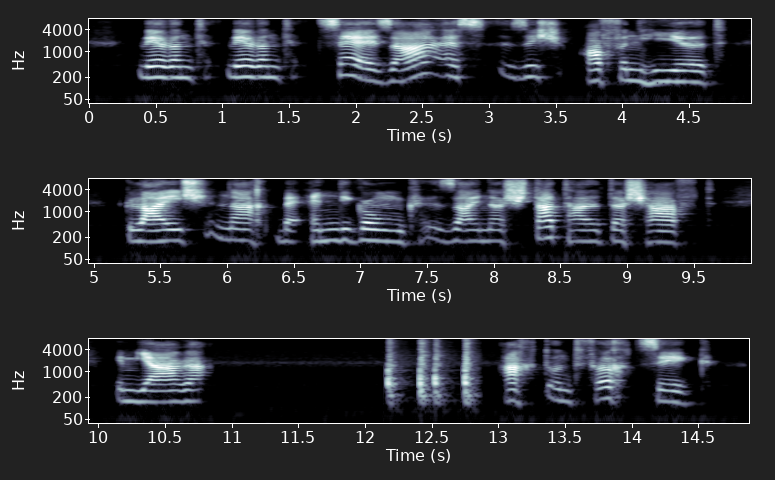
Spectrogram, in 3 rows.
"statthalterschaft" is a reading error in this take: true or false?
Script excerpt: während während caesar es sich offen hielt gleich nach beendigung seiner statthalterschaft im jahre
false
